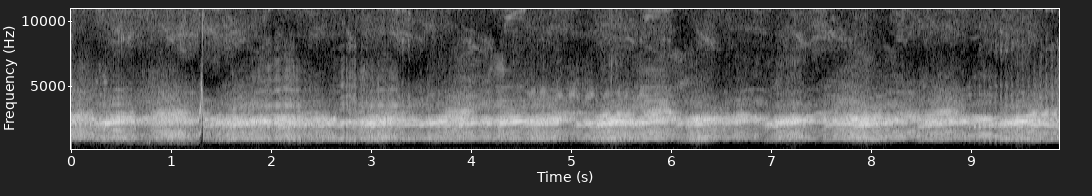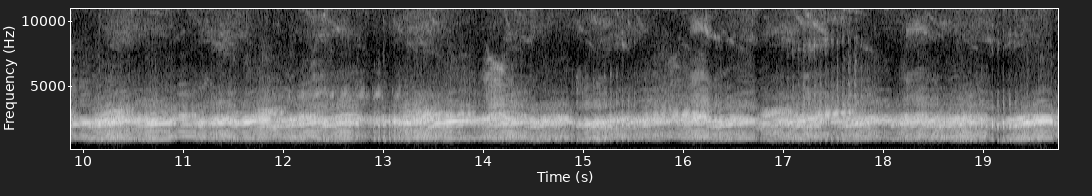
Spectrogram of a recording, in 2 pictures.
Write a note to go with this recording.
A recording made on the way home from the local bar. SonyWM D6 C cassette recorder and Sony ECMS 907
